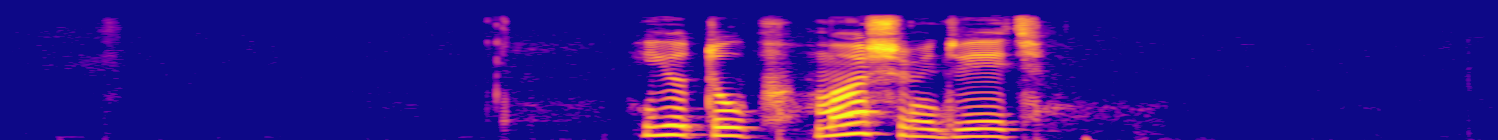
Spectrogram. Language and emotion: Russian, sad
